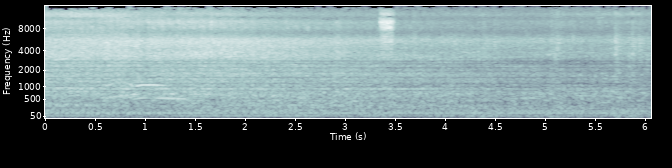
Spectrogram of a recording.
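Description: A heavy truck running along a road: a steady low engine drone under road and wind noise. Faint voices show briefly about a second in.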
